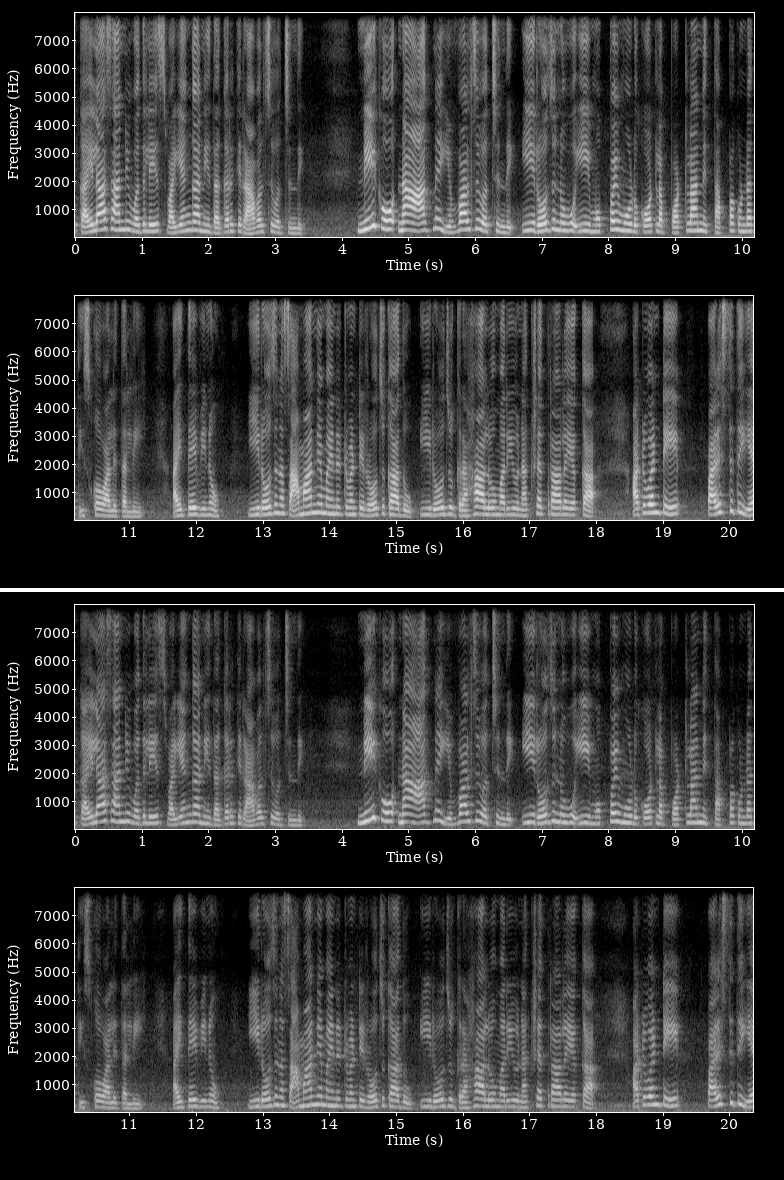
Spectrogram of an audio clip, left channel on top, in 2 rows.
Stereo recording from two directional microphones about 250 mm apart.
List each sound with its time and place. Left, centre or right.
0.0 s a woman's voice: centre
